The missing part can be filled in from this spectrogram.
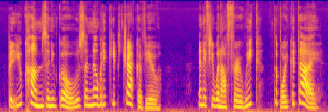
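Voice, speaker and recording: In a very clean recording with a silent background, a female-sounding put-on character voice speaks at a moderate pace and high pitch. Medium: read story.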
